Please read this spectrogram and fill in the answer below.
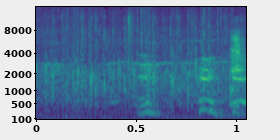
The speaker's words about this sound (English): We need like an applause, like I know. Like something. Sound effect.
